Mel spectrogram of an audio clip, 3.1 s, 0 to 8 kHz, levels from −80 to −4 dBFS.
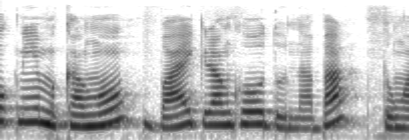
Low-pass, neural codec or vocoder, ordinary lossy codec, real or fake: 7.2 kHz; none; none; real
